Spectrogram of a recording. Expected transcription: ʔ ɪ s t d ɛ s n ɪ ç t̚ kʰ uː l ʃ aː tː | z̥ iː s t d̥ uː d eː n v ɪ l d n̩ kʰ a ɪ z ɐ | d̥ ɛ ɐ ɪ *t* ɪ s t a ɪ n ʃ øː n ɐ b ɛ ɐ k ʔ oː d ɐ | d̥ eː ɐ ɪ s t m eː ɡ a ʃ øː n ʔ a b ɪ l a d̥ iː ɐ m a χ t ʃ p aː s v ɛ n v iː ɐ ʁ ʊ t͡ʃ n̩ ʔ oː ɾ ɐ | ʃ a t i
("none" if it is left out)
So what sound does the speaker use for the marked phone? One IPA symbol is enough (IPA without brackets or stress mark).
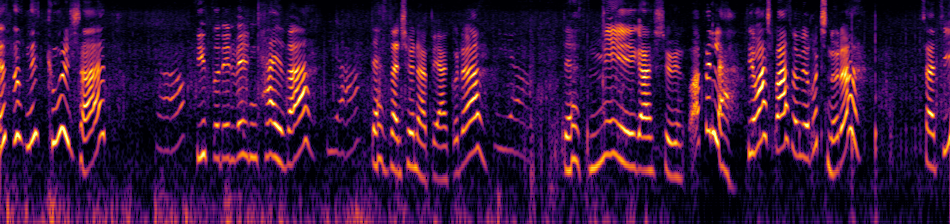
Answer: s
